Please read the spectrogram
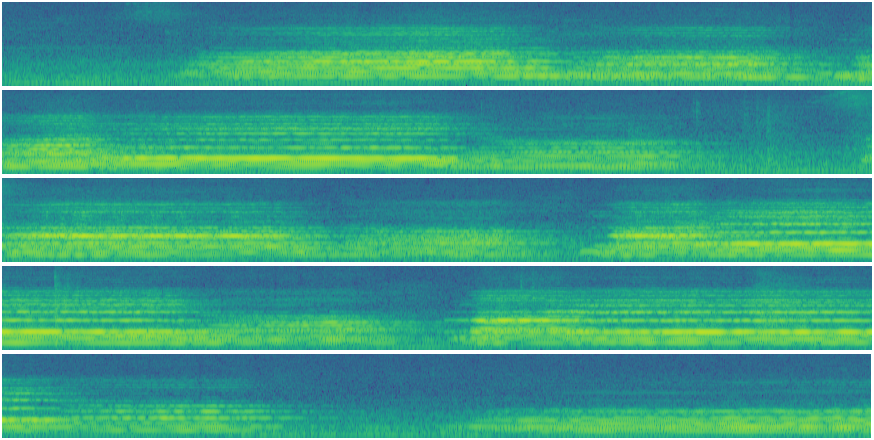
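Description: A school chamber choir singing unaccompanied, in phrases that swell and fall away with short breaths between them.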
